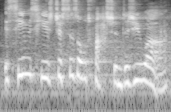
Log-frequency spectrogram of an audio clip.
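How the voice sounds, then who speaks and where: A woman's voice: high-pitched, expressive, normal speed, a little hiss or hum. An actress in a radio play as a frank, insistent young woman, a daughter standing up for herself. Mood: reluctant. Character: reluctant, defiant engaged daughter, frank with her father.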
